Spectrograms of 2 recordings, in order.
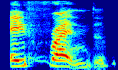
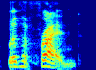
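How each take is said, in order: First: "A friend" repeated louder, leaning hard on friend; stress on friend. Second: Said in the usual way. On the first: Shown as a demonstration. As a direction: insist on the word friend, louder.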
